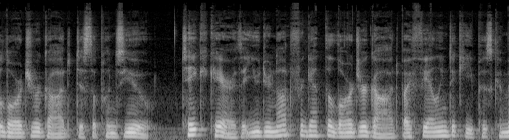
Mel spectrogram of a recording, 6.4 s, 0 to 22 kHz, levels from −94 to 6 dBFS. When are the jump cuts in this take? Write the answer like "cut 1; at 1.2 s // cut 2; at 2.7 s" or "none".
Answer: cut 1; at 2.2 s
